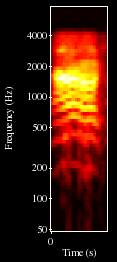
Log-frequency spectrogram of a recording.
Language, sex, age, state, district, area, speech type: Maithili, female, 45-60, Bihar, Samastipur, rural, conversation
